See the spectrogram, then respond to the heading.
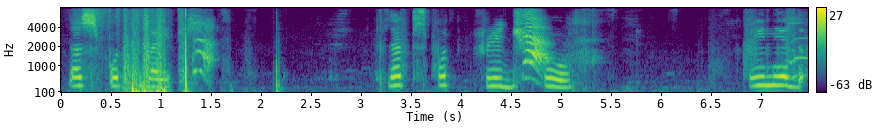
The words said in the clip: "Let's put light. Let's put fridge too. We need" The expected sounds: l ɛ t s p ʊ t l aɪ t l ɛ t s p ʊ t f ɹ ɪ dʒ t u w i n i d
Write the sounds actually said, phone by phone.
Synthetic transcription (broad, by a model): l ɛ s p ʊ t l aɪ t l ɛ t s p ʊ t f ɹ ɪ dʒ t u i n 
